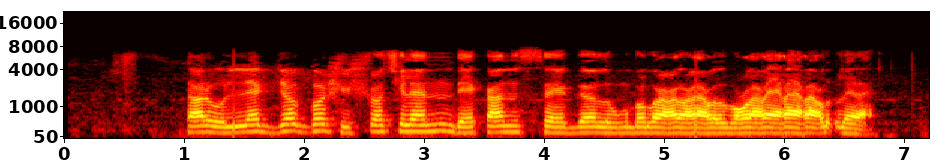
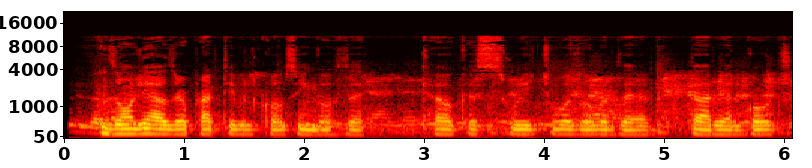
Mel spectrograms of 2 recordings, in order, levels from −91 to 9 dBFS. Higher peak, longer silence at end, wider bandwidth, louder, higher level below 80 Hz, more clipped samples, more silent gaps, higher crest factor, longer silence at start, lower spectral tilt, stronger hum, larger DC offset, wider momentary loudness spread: first, -2 dBFS vs -10 dBFS; first, 0.45 s vs 0 s; second, 7.6 kHz vs 11.5 kHz; first, -17 LUFS vs -28 LUFS; first, -58 dBFS vs -66 dBFS; neither; neither; about the same, 16 dB vs 18 dB; first, 1.05 s vs 0.05 s; about the same, -5.5 dB/octave vs -6 dB/octave; neither; neither; about the same, 12 LU vs 11 LU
